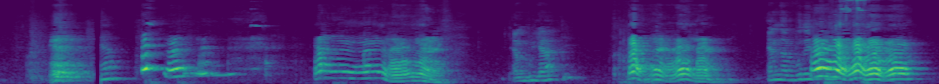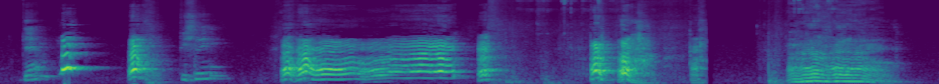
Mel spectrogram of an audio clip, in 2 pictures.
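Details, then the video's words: Husky dogs, described as crazy and hyperactive, vocalize indoors in a run of wavering, harmonic howls and yowls. Each lasts about one to two seconds, with the pitch sliding up and down, separated by brief silences and a few short yips. "Husky dogs Crazy and Hyperactive"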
